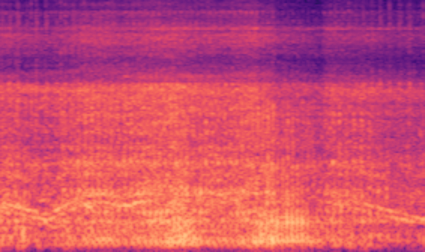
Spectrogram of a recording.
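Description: Sewing machine running at speed, stitching satin fabric: a rapid, even rattle of needle strokes that is loudest in the middle and eases off near the end.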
